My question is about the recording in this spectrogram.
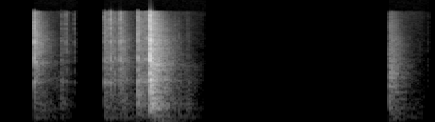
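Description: Clear plastic blister insert of a trading-card collection box crackling and clicking as a hand presses and pulls at it. There are a few short crackles in the first second, the loudest about three quarters of a second in, and a faint click near the end.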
